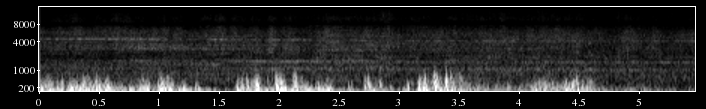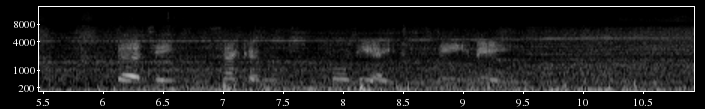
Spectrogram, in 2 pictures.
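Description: A small propeller plane drones faintly far overhead.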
